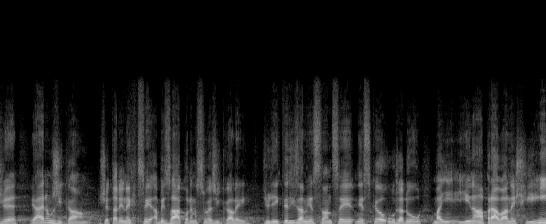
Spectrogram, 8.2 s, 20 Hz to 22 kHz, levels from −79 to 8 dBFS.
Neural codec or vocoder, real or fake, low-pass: autoencoder, 48 kHz, 32 numbers a frame, DAC-VAE, trained on Japanese speech; fake; 14.4 kHz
